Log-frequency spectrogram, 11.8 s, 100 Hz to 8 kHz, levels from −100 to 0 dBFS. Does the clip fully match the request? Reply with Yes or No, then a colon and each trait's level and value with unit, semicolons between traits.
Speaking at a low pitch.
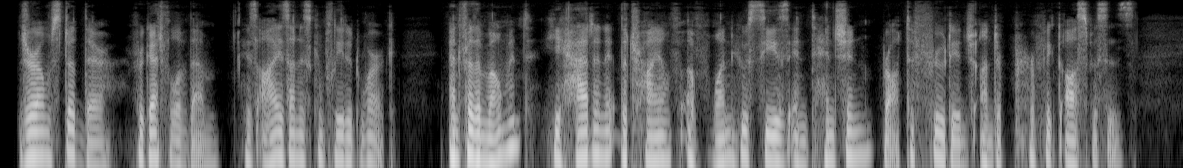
Yes: low, 120 Hz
